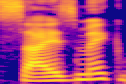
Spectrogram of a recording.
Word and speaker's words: Cysmic: it's called Seismic, but it's not spelt like a seismic wave. It's a C-Y-S-M-I-C. So it's spelt a little differently.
